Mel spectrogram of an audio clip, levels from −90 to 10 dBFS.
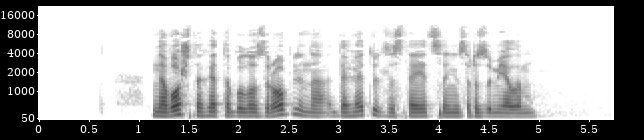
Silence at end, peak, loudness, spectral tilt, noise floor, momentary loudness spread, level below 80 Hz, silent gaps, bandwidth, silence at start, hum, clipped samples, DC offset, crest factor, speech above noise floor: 0.8 s; -4 dBFS; -28 LUFS; -5.5 dB/octave; -81 dBFS; 14 LU; -78 dBFS; none; 11 kHz; 1.15 s; none; under 0.1%; under 0.1%; 26 dB; 53 dB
